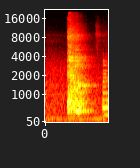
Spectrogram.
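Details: Demonstrated effective-cough procedure in a simulated OSCE exam for a 30-year-old man with breathlessness and hard-to-clear sputum for one day: deep breath, pause, then a single forceful cough and a short voiced sound; voluntary cough.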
